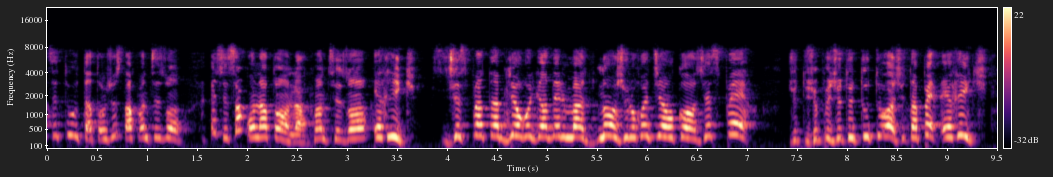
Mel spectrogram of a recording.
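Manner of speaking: high-pitched, exasperated scolding; fed-up rant. Real, not acted. Disappointed fan calling out the coach Eric, fed-up and high-pitched. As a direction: plead indignantly, voice pushed up high.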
